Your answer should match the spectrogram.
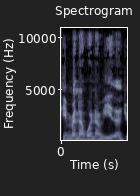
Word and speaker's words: Jimena Buena Vida: Um, yeah, so my name is Jimena Buenavida.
